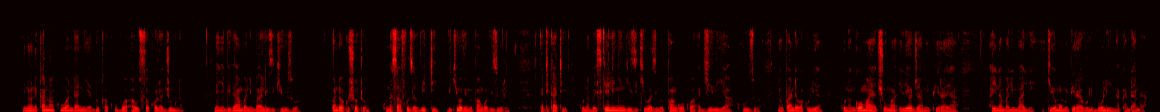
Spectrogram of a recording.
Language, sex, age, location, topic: Swahili, male, 18-24, Nairobi, finance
